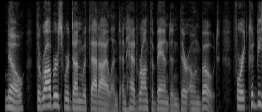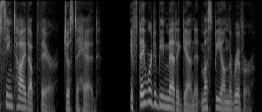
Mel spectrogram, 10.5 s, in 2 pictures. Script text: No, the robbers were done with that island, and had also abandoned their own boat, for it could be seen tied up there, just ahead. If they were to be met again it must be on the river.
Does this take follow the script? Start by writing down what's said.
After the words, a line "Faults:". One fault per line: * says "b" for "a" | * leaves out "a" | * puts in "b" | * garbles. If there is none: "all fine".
No, the robbers were done with that island, and had ronth abandoned their own boat, for it could be seen tied up there, just ahead. If they were to be met again it must be on the river.
Faults:
* says "ronth" for "also"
